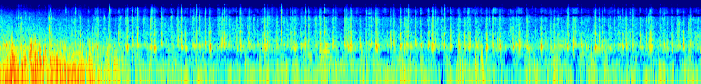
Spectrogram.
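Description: Shod hooves of several cob horses clip-clopping on the road at a trot as they pull light carts, a dense, overlapping patter of strikes. A low traffic rumble underlies it for about the first second.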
